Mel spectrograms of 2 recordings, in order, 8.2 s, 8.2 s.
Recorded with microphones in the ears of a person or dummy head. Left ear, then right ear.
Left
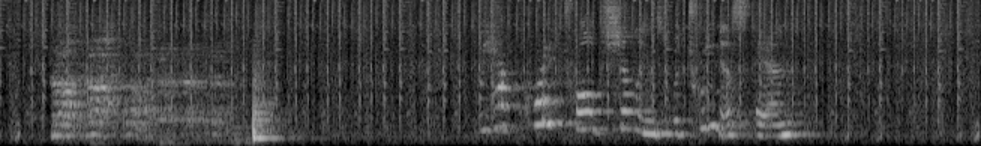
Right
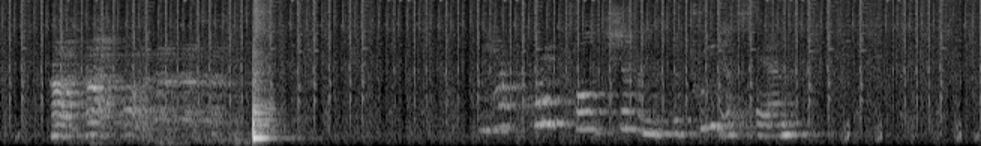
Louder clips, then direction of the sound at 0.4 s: Right 2 dB; 55° right (ahead or behind).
